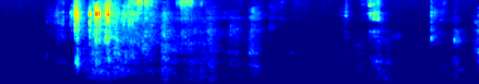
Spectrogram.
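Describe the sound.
Crisp crunching of wagyu beef steak flavored Lay's potato chips being bitten and chewed: a dense run of loud, brittle crunches early on, then a few shorter, quieter bites with brief pauses.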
